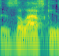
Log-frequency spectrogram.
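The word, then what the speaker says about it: Zalewski: is from new zealand the way he pronounces his own name is zalasky so that was how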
